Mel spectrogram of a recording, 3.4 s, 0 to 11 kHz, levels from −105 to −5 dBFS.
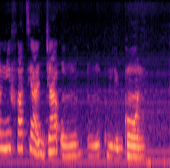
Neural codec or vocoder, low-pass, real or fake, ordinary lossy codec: none; none; real; none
